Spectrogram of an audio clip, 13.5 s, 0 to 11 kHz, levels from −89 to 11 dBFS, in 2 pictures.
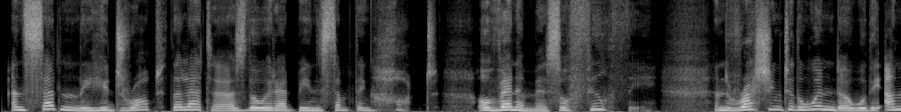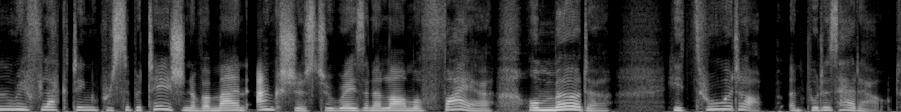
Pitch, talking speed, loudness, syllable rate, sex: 230 Hz, 210 wpm, -22 LUFS, 5.8 syllables/s, female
